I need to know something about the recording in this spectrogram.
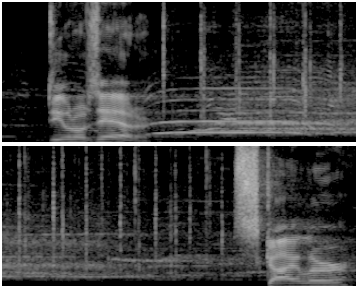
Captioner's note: audience cheering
